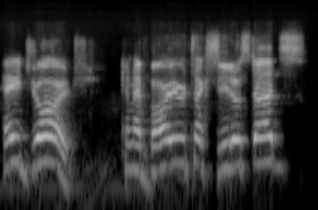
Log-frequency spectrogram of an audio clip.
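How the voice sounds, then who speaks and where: A man's voice: very high-pitched, measured pace. A man playing a carefree teenage younger brother in a radio play, over a dull video-call microphone. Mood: breezy. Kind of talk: 1940s-style radio play acting.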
